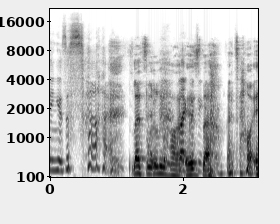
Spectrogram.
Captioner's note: both chuckles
